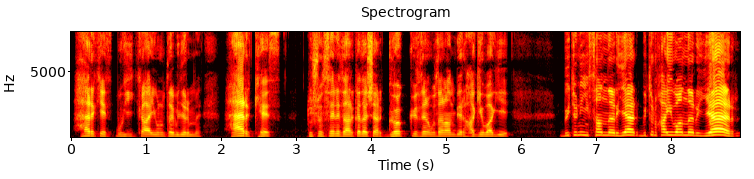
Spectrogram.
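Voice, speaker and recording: A young man commentating a game he plays, panicking, shouting and laughing in mock fear. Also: on the high side, fairly even intonation, moderate pace, no echo, clean studio sound. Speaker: gaming YouTuber. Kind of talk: excitable gameplay commentary.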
